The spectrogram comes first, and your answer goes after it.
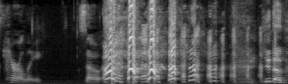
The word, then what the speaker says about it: Karoli: right see you know I had the Germanic pronunciation of the last name but not of the first name anyways yes carolly welcome well thank you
